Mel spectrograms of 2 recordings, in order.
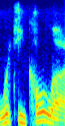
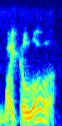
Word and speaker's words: Waikoloa: And he said, Hilton Wiki Cola. I said, Waikoloa.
